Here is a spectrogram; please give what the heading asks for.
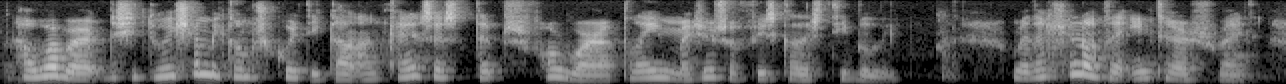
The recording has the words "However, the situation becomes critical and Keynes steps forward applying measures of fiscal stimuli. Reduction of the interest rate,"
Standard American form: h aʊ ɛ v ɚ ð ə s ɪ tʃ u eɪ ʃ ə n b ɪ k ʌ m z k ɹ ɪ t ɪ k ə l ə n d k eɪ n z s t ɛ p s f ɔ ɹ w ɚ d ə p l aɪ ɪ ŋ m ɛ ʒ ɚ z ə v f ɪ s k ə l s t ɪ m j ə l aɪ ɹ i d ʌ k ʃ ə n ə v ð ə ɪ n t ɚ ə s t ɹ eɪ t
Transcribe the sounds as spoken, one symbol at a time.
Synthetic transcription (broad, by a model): h aʊ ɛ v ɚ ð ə s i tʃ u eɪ ʃ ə n b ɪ k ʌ m s k ɹ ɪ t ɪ k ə l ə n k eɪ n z s t ɛ p s f ɔ ɹ w ɚ d ə p l aɪ ɪ ŋ m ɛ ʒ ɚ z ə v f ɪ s k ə l s t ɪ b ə l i ɹ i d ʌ k ʃ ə n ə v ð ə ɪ n t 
